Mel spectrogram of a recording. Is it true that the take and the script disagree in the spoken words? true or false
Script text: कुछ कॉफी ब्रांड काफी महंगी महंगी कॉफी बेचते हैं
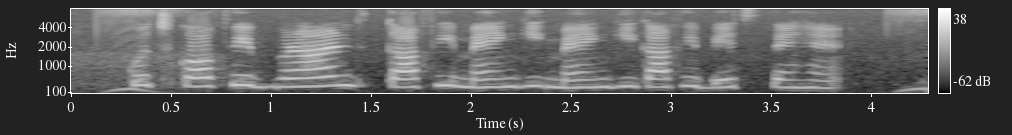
false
